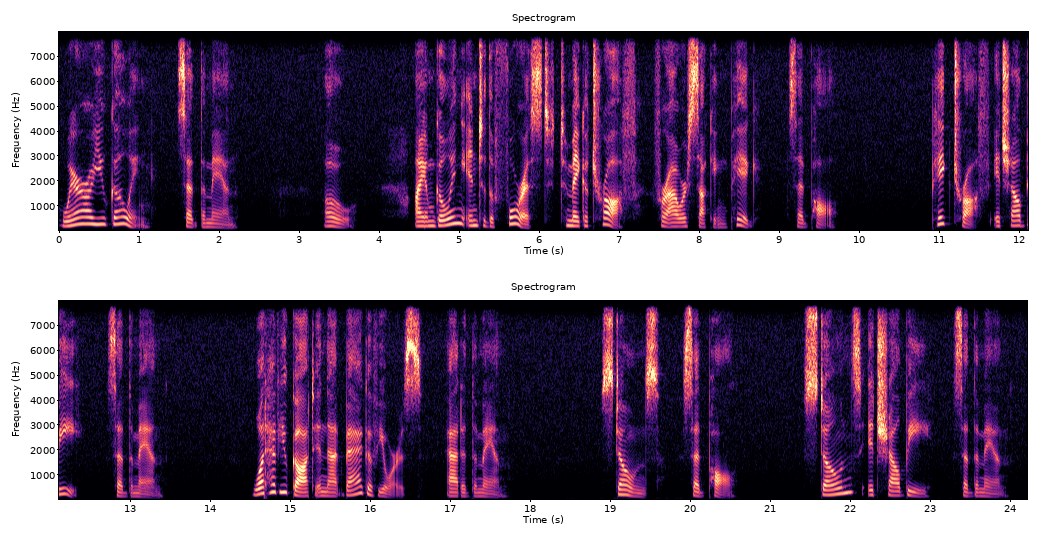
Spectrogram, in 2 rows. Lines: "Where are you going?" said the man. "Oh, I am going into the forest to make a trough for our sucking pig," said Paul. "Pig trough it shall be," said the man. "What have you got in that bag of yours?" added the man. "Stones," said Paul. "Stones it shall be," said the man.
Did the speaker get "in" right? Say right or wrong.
right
